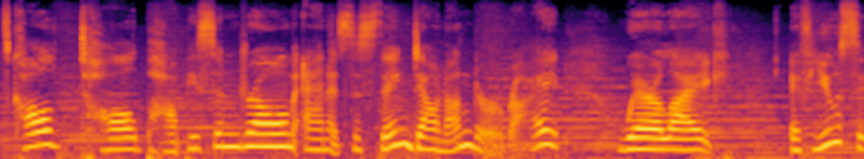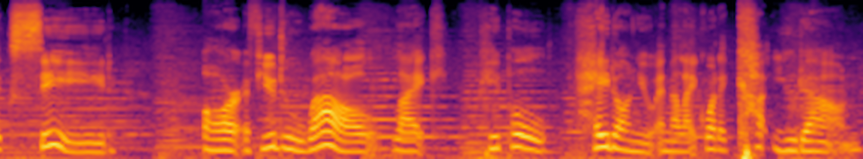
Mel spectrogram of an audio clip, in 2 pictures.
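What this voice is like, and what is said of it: Poor attempt at Australian accent. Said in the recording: “Please excuse my terrible accent.”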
